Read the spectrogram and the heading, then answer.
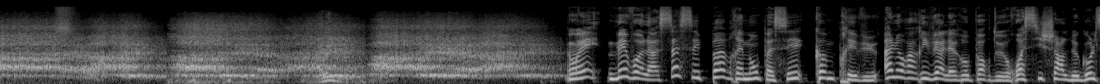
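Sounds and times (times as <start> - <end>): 
crowd cheering welcoming PSG players back to Paris: 0.0 - 5.7
speech: 6.1 - 10.9.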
